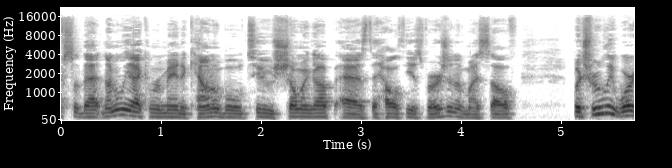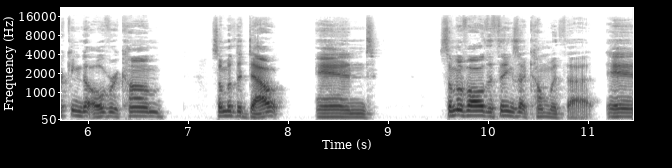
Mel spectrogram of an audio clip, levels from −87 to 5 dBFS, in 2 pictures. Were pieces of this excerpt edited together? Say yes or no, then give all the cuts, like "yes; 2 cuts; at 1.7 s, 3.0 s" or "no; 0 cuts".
no; 0 cuts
